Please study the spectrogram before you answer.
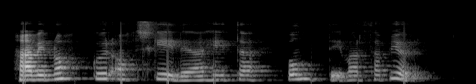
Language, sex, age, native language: Icelandic, female, 14, Icelandic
